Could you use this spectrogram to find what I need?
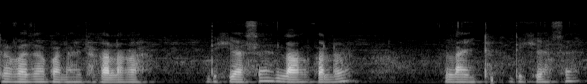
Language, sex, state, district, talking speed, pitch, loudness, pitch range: Nagamese, male, Nagaland, Kohima, 100 wpm, 115 Hz, -23 LUFS, 115-125 Hz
